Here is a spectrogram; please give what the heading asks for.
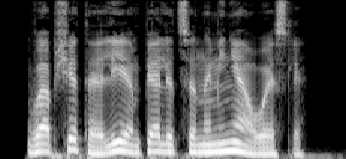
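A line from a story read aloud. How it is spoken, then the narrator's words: Sighing. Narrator (Russian): вздохнула Тисса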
